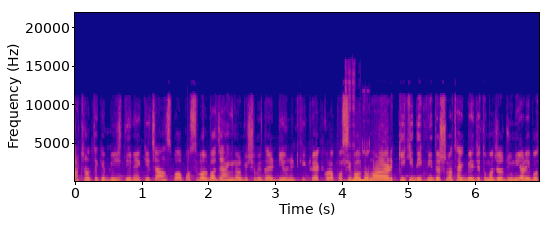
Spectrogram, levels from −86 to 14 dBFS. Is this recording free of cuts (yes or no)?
no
